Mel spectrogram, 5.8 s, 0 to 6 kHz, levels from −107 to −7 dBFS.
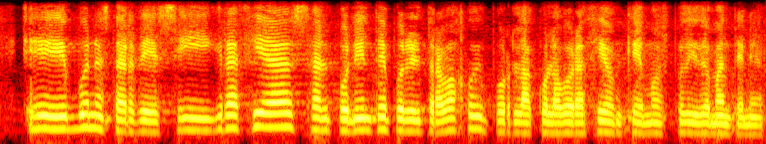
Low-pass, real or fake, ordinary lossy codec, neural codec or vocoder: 5.4 kHz; real; Opus, 24 kbps; none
